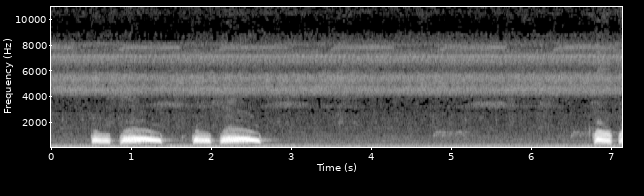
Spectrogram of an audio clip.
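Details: Spotted dove, used to lure other doves, gives two pairs of low coos, short then long and falling, followed by a long silence and a new start.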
